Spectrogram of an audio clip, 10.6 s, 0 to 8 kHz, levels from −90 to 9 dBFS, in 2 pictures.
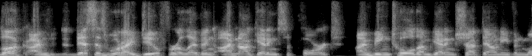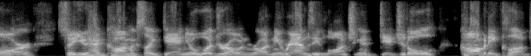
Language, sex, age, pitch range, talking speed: English, male, 20-39, 130-160 Hz, 215 wpm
